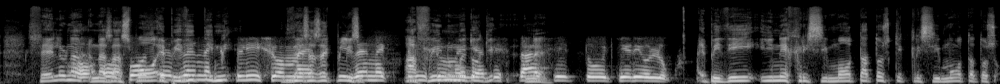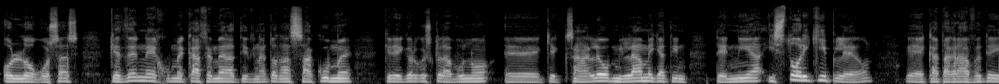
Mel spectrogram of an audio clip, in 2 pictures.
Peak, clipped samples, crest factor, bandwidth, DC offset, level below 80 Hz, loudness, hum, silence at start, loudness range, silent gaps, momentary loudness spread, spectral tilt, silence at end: -4 dBFS; under 0.1%; 14 dB; 16 kHz; under 0.1%; -56 dBFS; -18 LUFS; none; 0.05 s; 7 LU; none; 11 LU; -5.5 dB/octave; 0 s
